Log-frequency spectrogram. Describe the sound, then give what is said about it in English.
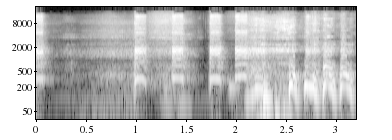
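A loud duck call quacks repeatedly in quick bursts, raspy and nasal, with short pauses between runs of honking quacks, sounding like a hand-blown duck caller. “Oh, okay, now the duck noise is ruined.”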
